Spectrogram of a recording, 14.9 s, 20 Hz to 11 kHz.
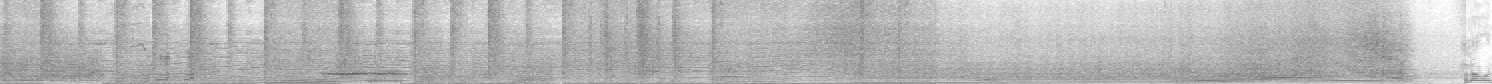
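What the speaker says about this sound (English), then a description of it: "while driving this car, the Novitec Ferrari F8" A Novitec-tuned Ferrari F8 supercar drifts, its engine loud and near, revving up and down in rising and falling sweeps as the tires squeal through the slides, fading briefly at the end.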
